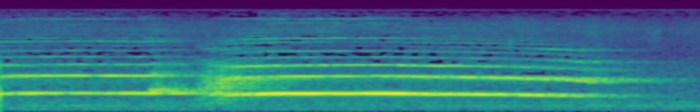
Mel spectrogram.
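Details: A female Basenji puppy, yodeling in her cage after people left the room, gives a long, clear, tonal yodel that breaks briefly, then holds and slowly falls.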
